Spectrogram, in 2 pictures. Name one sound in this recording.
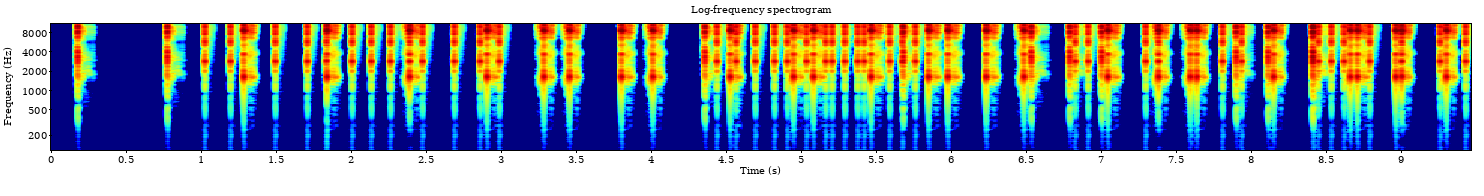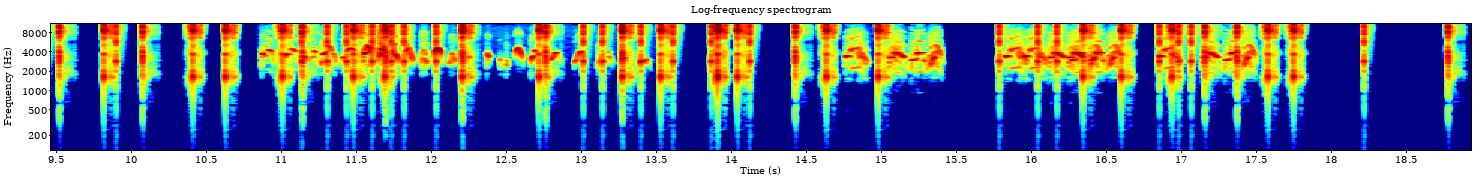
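Short bright electronic blips pop in quick succession as a chick gobbles up dots.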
